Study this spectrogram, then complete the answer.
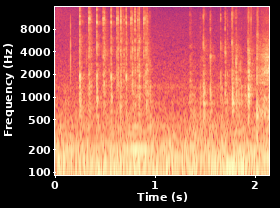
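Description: Rapid keystrokes on a computer keyboard type a short workspace name in Adobe Illustrator CS6, a dense run of close, crisp clicks with a brief pause midway before the tapping resumes, with no voices.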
